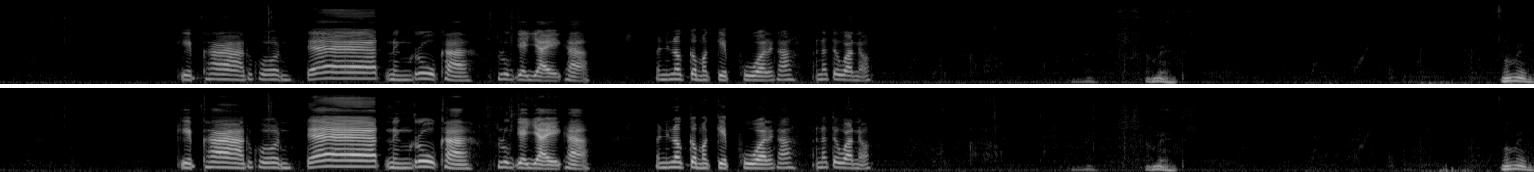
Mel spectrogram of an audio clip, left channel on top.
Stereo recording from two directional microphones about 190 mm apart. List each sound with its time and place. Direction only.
1.7 s speech: 60° right (ahead or behind)
10.9 s a sound: 5° right (ahead or behind)
11.4 s speech: 5° right (ahead or behind)
15.0 s speech: centre (ahead or behind)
